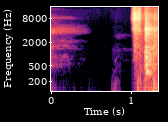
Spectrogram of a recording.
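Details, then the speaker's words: Bonesetting session on an adult man with lower back pain and a stiff neck causing shoulder pain: soft thump then two quick loud cracking pops after inhale–exhale cues; joint cavitation during spinal manipulation. "Ow! Daming lagutok. Lumambot na talaga, no?"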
